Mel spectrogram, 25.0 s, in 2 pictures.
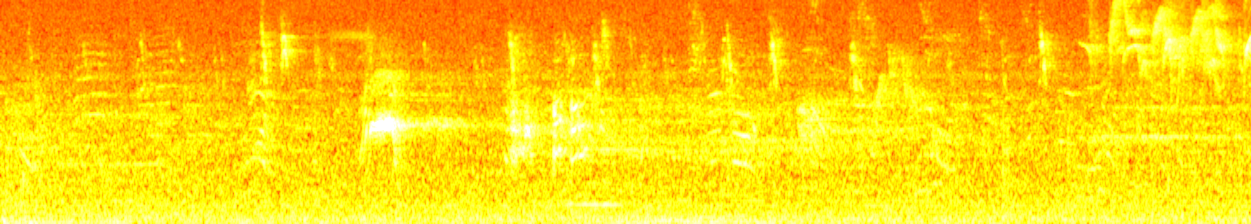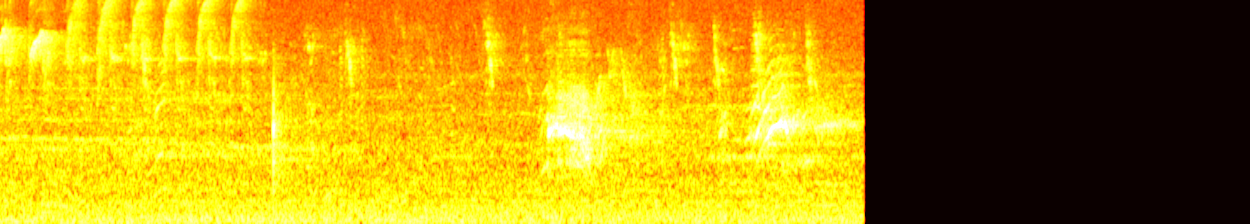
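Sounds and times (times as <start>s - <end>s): songbirds chirping: 0.0s - 21.2s
louder lower bird call: 3.6s - 6.4s.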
